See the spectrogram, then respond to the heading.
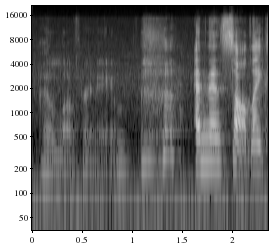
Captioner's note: chuckles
